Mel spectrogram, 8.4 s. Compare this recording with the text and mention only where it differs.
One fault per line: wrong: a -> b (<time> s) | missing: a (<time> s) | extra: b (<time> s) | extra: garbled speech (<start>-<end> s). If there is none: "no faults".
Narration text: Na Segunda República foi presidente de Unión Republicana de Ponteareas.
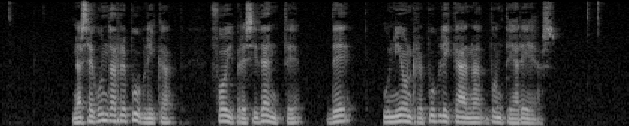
missing: de (6.4 s)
